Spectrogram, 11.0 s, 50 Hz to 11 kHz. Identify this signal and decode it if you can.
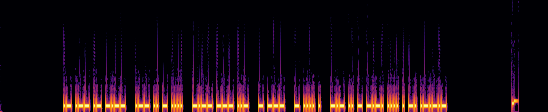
Morse code, heard as a keyed tone, about 40 wpm, 700 Hz. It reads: AWAY WITH YOU TO THE KITCHEN.
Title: Sentences from Top 1400 Words 40wpm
